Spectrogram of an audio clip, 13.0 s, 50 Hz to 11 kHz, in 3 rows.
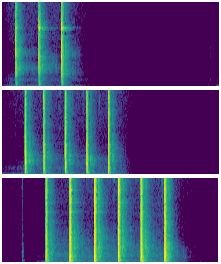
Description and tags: middle distace, outdoors
Recorded on ZOOM H1 recorder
